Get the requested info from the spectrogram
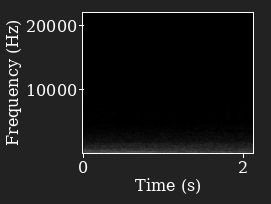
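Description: Steady low room hum with faint hiss. A few faint steady tones in the hum fade out about a second in.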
